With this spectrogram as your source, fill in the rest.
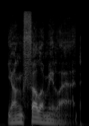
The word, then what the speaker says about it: young fellah me lad: Young fella my lad this curious phrase he pronounced as if it were all one word young fellow me lad yes we've taken a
